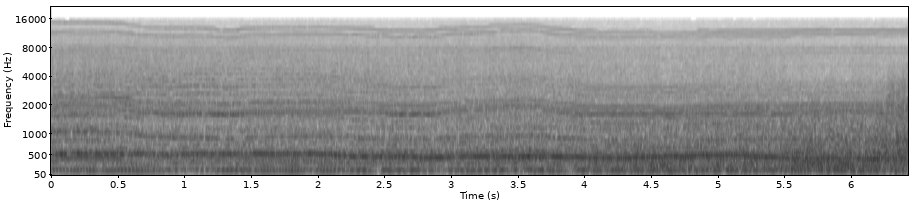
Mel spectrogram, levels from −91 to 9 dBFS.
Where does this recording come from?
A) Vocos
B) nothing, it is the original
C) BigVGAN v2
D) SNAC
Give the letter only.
B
